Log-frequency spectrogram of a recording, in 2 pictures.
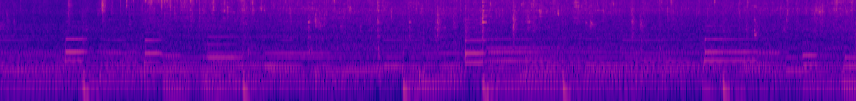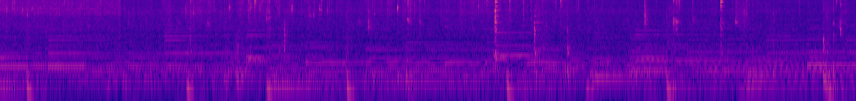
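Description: Cottage cheese pancake batter sizzles and crackles steadily in a hot pan, a continuous frying hiss with small pops throughout and no talking.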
